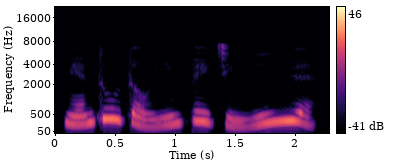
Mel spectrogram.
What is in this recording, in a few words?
chinese tik tok music bgm; douyin niandu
